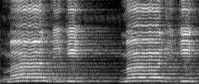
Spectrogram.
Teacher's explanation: میم کو تھوڑا سا کھینچنا ہے کیونکہ اوپر کھڑی زبر ہے. ان دونوں کے اوپر صرف حرکت ہے، لام زیر لی، کاف زیر کی، لی کی.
